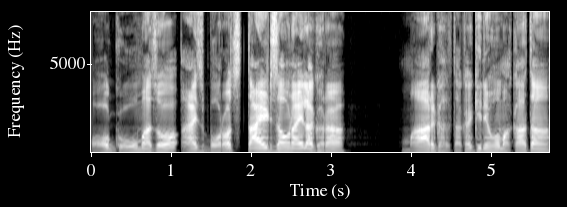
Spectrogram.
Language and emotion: Goan Konkani, fearful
